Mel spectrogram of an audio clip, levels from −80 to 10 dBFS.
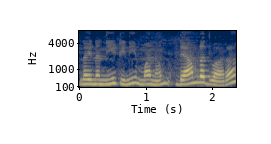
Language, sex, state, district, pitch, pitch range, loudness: Telugu, female, Andhra Pradesh, Anantapur, 230 Hz, 225-270 Hz, -14 LUFS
